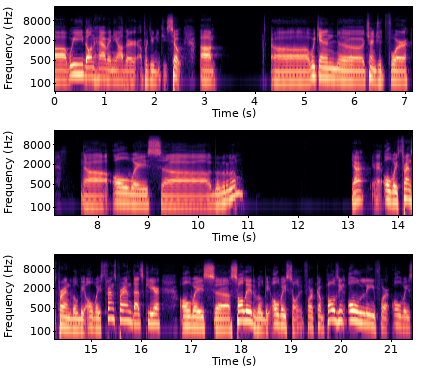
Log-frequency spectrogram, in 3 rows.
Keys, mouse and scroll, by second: 2.5 click, 4.1 click, 5.1 click, 8.7 click, 10.2 click, 10.6 click, 10.8 double click, 11.4 click, 12.0 click, 15.0 click, 15.6 click, 16.5 click, 17.6 click, 19.1 click, 19.7 click, 20.9 click, 21.3 click.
